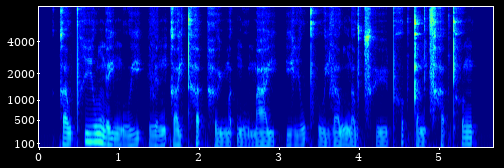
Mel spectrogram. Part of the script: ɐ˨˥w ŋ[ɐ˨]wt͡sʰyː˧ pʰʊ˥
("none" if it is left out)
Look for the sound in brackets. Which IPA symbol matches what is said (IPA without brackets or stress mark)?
ɐ˨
